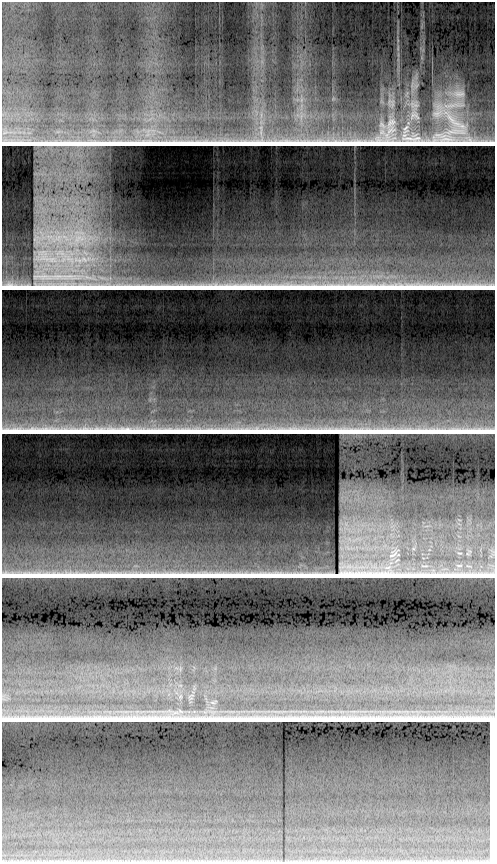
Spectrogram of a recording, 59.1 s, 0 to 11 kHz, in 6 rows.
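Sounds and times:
chainsaw running: 0.0 - 12.9, 36.3 - 59.0
steady engine hum: 0.0 - 59.0.

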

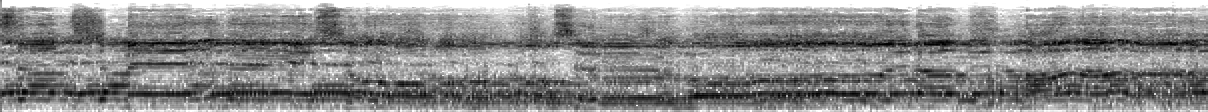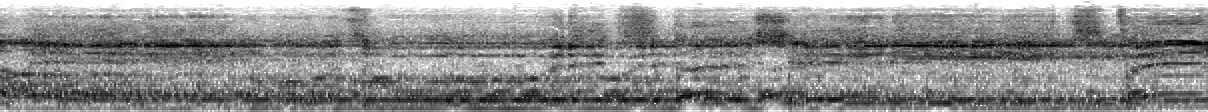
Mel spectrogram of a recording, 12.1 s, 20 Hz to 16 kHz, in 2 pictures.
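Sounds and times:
low droning backing: 0.0 - 12.0
man singing into microphone: 0.0 - 12.0.

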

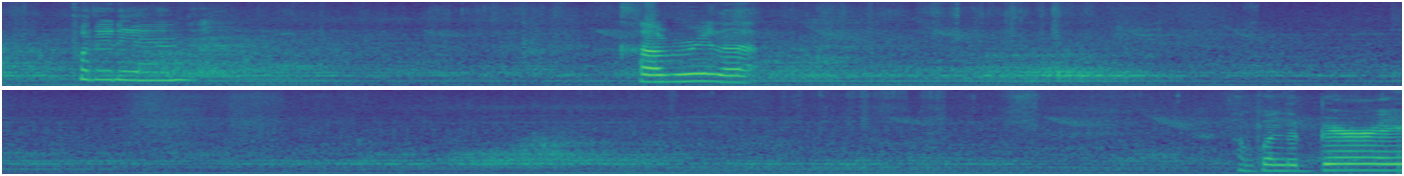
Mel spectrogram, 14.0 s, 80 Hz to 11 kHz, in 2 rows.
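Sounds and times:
steady mechanical hum: 0.0 - 14.0
soil rustling under hands: 4.1 - 6.3, 7.6 - 8.6, 10.9 - 12.6.

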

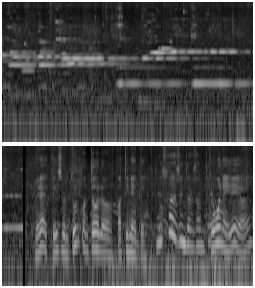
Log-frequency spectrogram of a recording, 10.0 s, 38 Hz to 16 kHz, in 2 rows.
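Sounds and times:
glass harp ringing tones: 0.0 - 5.5.

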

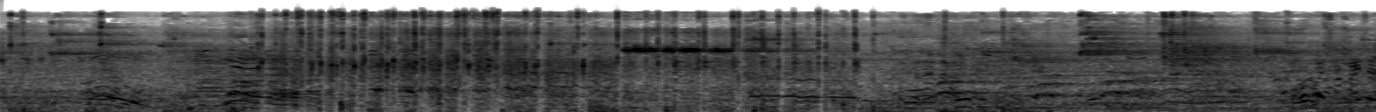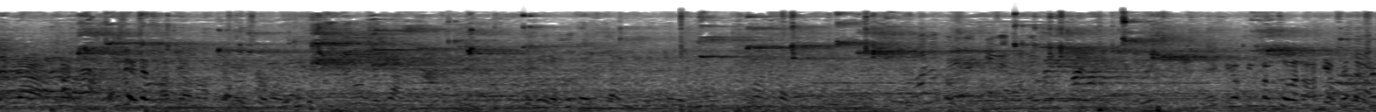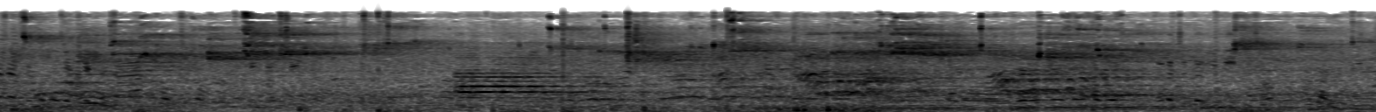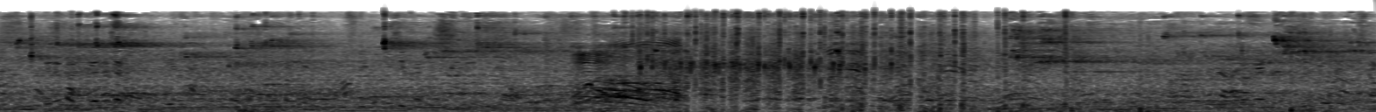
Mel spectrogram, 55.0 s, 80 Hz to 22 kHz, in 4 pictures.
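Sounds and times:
players and spectators voices: 0.0 - 55.0
held call or tone: 32.1 - 33.5.

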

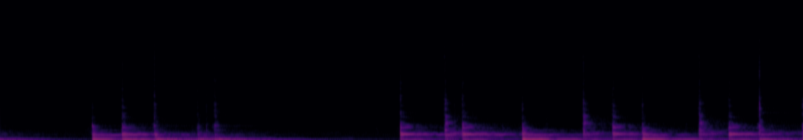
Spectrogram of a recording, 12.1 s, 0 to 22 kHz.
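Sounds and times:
plucked strings: 0.0 - 12.0.

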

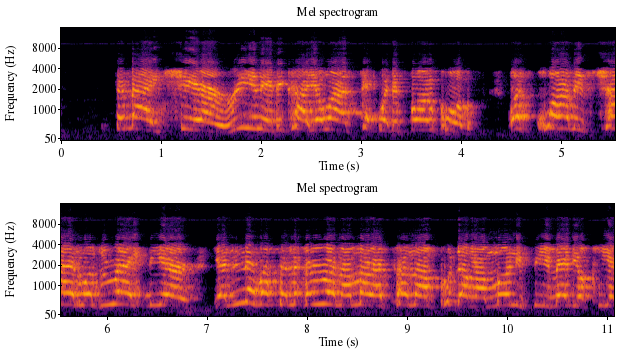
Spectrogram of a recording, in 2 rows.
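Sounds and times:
woman talking: 0.6 - 11.0.

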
